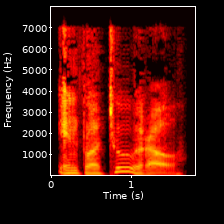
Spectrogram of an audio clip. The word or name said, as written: infuturo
